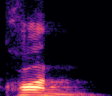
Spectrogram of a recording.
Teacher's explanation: সবসময় আবার আন হবে না। যেমন খ দুই জবর খান হয় না, খন।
